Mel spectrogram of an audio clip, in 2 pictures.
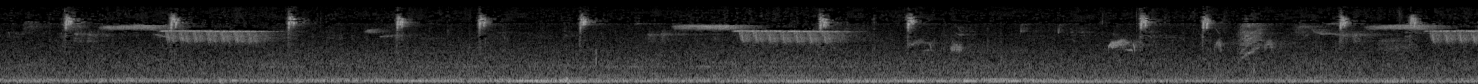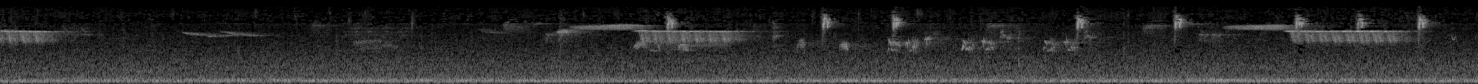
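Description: A background track of bird chirps: short high chirps about once a second, with a longer trill about every six seconds. A low steady hum runs underneath.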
